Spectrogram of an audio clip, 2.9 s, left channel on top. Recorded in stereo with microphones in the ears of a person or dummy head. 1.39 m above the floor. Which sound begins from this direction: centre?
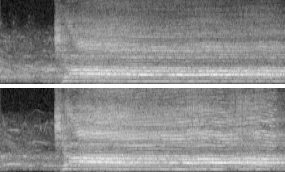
A scream, at 0.5 s.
